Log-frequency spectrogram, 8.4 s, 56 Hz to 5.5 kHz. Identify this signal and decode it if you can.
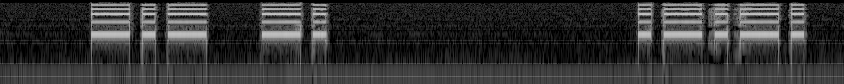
Morse code, heard as a keyed tone, about 9 wpm, spaced as for 8 wpm, 840 Hz. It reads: KN <AR>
